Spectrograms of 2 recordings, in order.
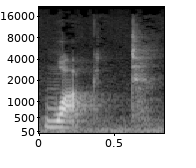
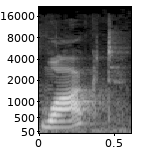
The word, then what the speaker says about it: walked: Talked and walked. So I pronounce walked by taking the tip of my tongue at the end of the word and then removing it off.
